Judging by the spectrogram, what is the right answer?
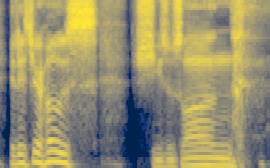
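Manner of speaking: slow, grand, drawn-out robot villain voice. Recalling how he announced himself as the host: Unicron voice. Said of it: "I gotta say it like Unicron".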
